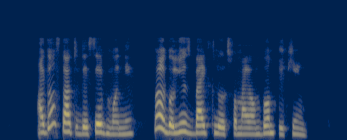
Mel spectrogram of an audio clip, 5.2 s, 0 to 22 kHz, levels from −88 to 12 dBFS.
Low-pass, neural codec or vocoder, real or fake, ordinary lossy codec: 7.2 kHz; autoencoder, 48 kHz, 32 numbers a frame, DAC-VAE, trained on Japanese speech; fake; none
